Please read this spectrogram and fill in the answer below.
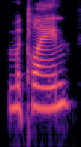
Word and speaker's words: McLean: And just when we thought we were going to be talking about AJ McLean, I still have a hard time saying it. McLean. There, that's how you say it.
